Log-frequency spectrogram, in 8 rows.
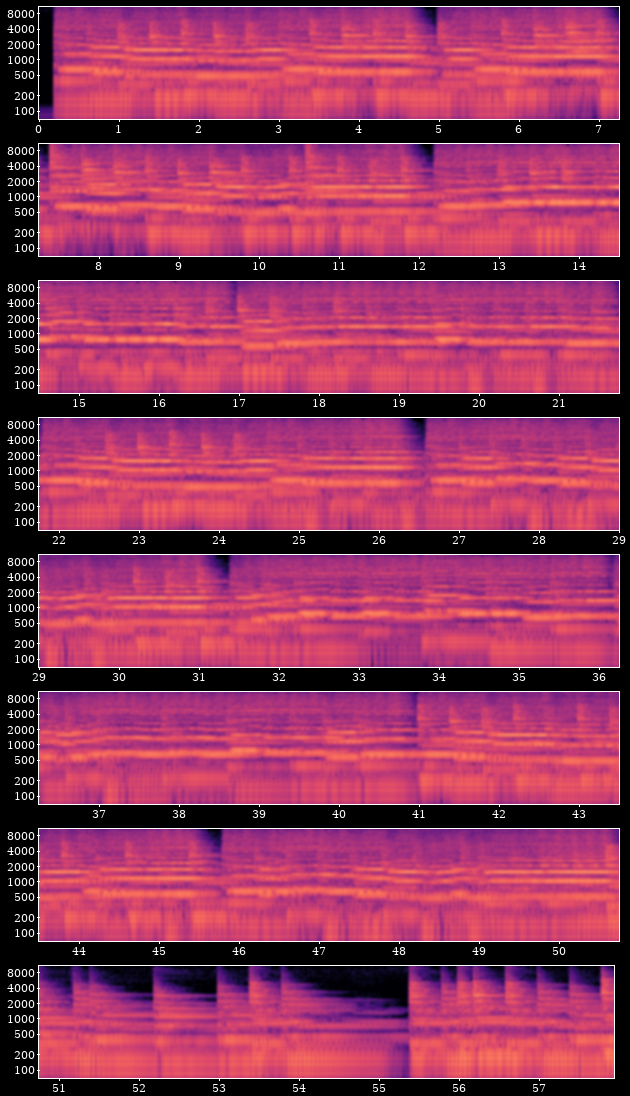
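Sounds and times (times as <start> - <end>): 
flute melody in an aria: 0.0 - 57.9
guitar playing in an aria: 0.2 - 57.9.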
